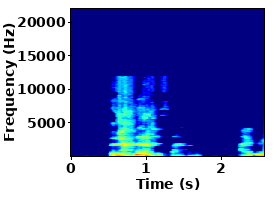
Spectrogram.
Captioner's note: laughs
